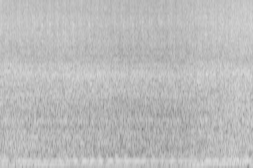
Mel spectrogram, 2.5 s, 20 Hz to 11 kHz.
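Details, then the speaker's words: Hemi V8 in a GTX convertible: a deep, steady idle with an even burble and no misses, plus the rattling of its mechanical rockers. A healthy-running engine. "Not bad. That sounds good. It does Fire sound right pretty up. good."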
